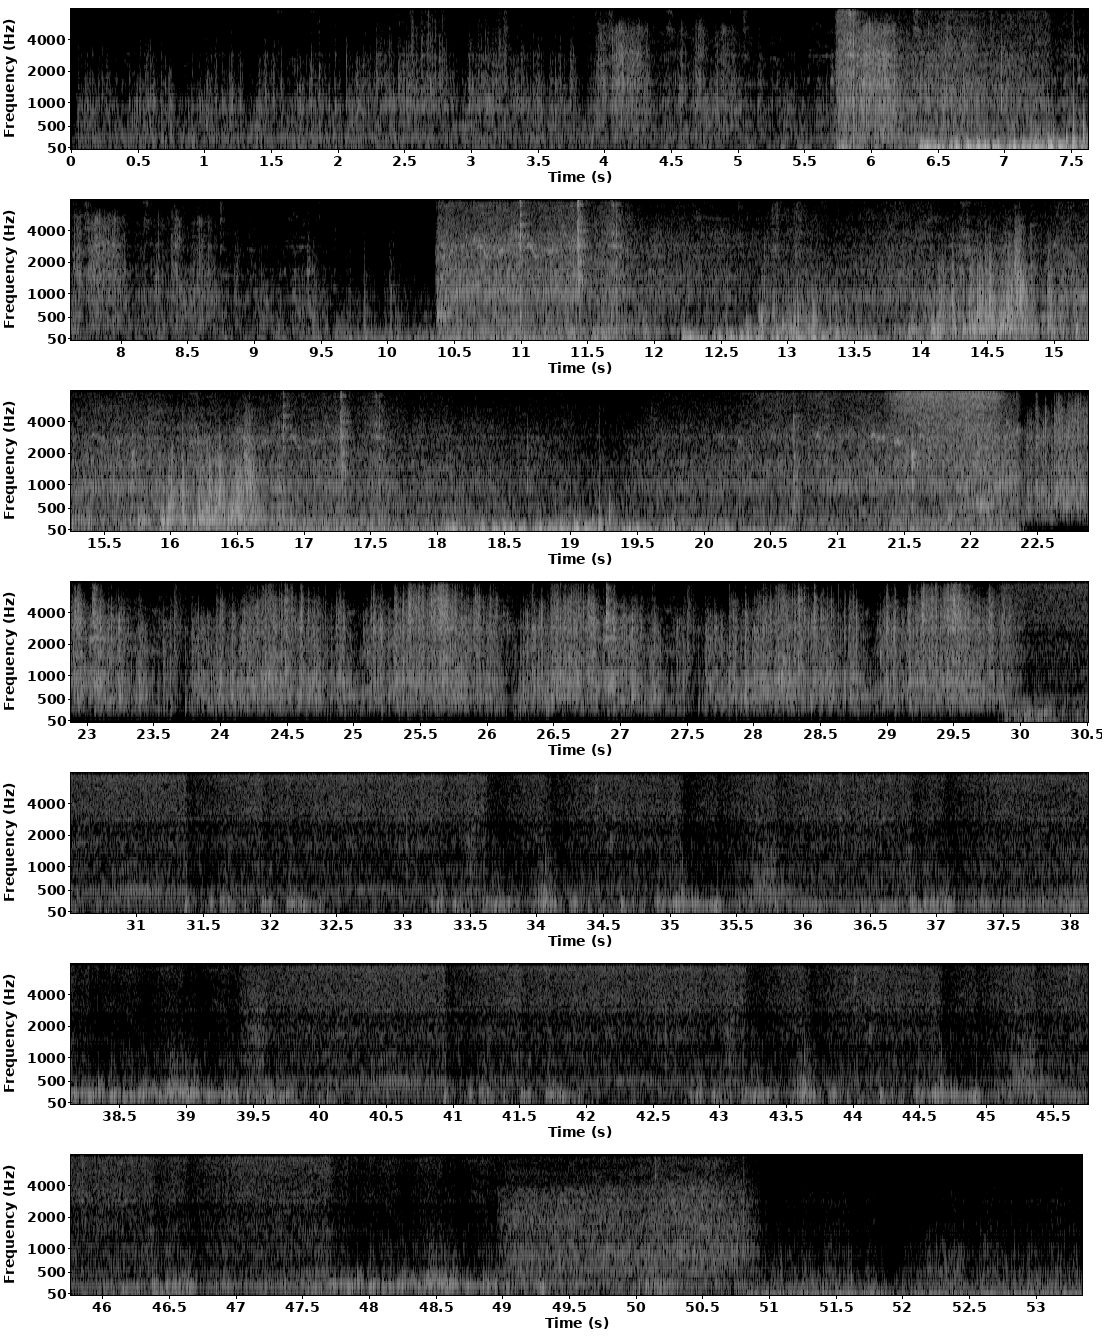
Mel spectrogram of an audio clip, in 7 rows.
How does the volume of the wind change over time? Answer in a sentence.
The loudness of the wind goes up, then down.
